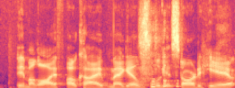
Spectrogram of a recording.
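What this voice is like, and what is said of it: Put-on Australian accent. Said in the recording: “Drop the Australian accent real quick here.”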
